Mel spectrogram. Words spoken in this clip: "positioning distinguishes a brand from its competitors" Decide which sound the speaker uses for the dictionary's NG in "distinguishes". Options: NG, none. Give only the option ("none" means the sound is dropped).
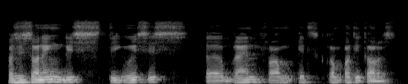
none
